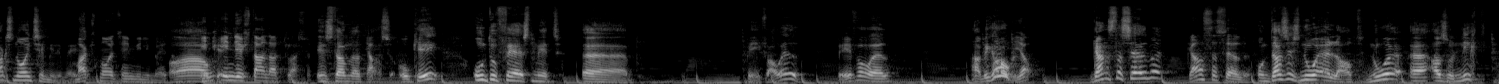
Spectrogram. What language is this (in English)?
Dutch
